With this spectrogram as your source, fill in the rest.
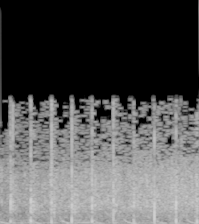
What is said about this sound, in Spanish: Un aplauso para él, sí señor.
